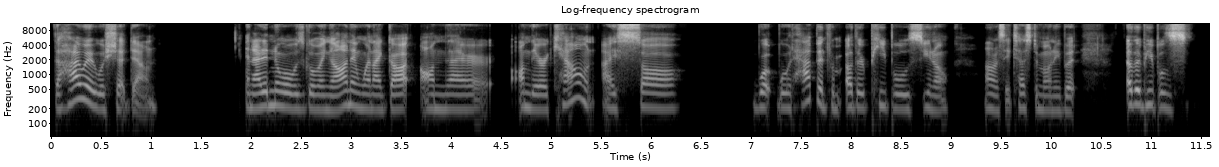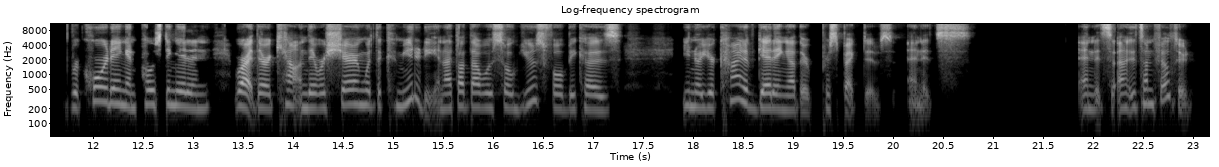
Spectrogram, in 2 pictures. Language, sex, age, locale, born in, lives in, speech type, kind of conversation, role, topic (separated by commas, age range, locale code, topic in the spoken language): English, female, 25-29, en-US, United States, United States, conversation, podcast, guest, Why do news stories about the same event look so different around the world?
